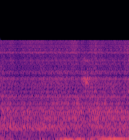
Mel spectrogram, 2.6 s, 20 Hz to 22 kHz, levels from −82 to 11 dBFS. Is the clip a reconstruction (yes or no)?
yes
